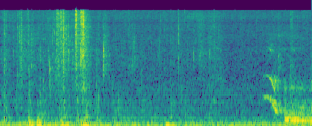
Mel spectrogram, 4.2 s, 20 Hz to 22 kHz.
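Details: Briard puppies at 4.5 weeks old, indoors: after scuffling and clicking movement noises, one pup gives a tonal whine that slides steeply downward, then settles into a short low steady whimper.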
